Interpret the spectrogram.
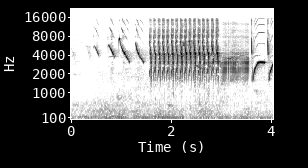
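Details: Canary giving a few descending whistled notes, then a long, loud buzzy trill, a softer rasping section and a closing clear whistle.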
